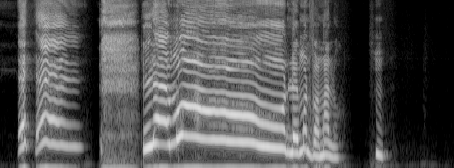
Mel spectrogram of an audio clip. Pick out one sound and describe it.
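A young woman exclaims in a loud, sing-song voice into a microphone.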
